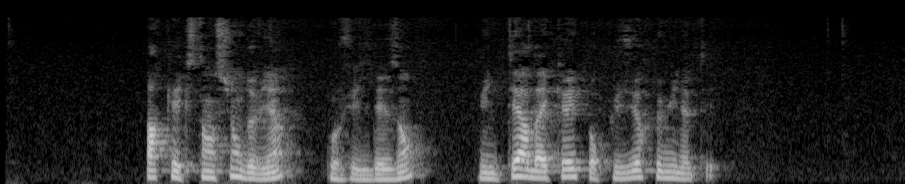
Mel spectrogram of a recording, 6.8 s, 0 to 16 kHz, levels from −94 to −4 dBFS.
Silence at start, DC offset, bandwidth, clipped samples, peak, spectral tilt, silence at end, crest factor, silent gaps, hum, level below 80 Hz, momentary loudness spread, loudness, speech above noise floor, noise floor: 1.1 s; under 0.1%; 11.5 kHz; under 0.1%; -8 dBFS; -8 dB/octave; 1.45 s; 24 dB; none; none; -56 dBFS; 11 LU; -30 LUFS; 43 dB; -72 dBFS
